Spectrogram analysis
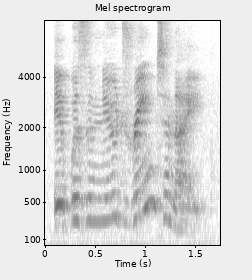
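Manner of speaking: usual speaking voice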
